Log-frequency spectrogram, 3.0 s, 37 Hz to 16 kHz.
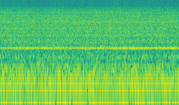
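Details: Suburban SF-30F furnace in a 2007 Keystone Sprinter RV, reinstalled after replacing the bad control board: a steady, even blower rush with a faint constant hum on top, no scraping or rattle; the blower runs normally.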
